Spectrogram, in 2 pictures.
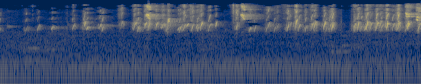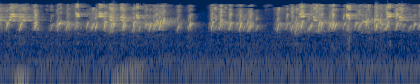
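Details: Group of European goldfinches in busy twittering chatter, used to encourage goldfinches to sing; dense, buzzy high chirps come in long bursts separated by short gaps, over a faint low hum.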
